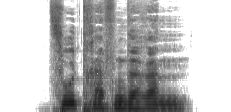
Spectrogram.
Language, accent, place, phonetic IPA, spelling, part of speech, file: German, Germany, Berlin, [ˈt͡suːˌtʁɛfn̩dəʁəm], zutreffenderem, adjective, De-zutreffenderem.ogg
- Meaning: strong dative masculine/neuter singular comparative degree of zutreffend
